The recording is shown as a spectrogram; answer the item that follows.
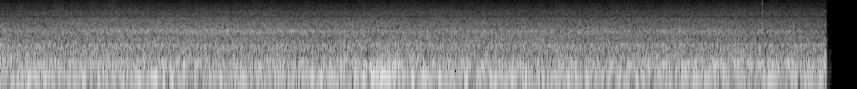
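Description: Steady background noise with a low hum and no distinct events: the ambient sound of an open showroom.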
